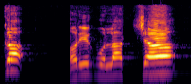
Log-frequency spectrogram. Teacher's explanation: च बोलने में पहले नीचे फिर जीवा ऊपर जाती है, इसलिए इसको क्या कहते हैं? स्पर्श संघर्षी।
